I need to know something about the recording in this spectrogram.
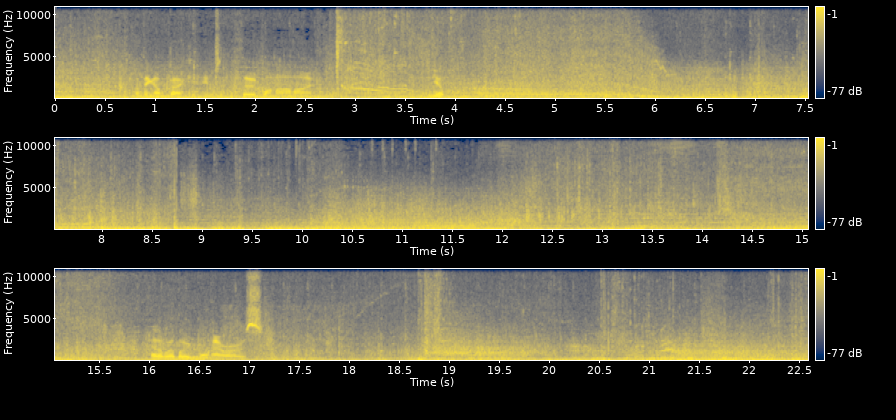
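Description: A machine creature roars and stomps.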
